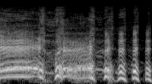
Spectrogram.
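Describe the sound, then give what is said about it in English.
A deliberate series of short voiced coughs, about five or six throaty bursts that come quicker and choppier toward the end, with no other talking. “people are probably curious now how I cough. I'll do a little cough for you.”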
